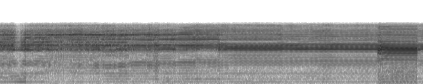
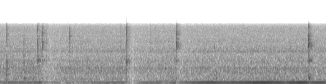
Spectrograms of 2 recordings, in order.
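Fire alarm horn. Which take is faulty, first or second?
second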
